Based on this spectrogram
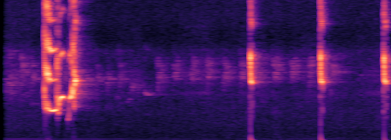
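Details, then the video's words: Pet lovebird, played to coax a quiet bird into singing, gives a burst of harsh, shrill chirps followed by sharp isolated clicks about every second, with faint high twittering between. "lovebirdmu loyo malas bunyi jadi gacor ngekek panjang seketika dengan pancingan ini"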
